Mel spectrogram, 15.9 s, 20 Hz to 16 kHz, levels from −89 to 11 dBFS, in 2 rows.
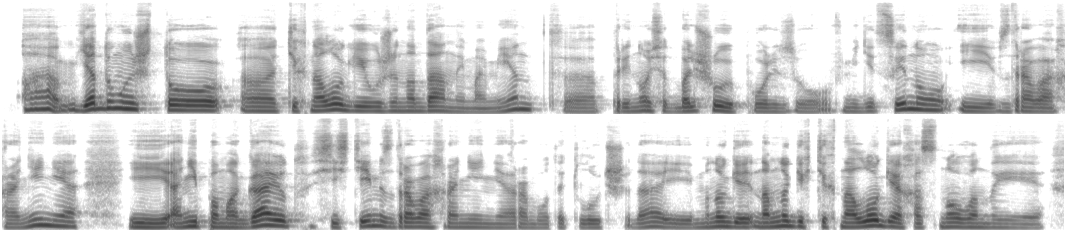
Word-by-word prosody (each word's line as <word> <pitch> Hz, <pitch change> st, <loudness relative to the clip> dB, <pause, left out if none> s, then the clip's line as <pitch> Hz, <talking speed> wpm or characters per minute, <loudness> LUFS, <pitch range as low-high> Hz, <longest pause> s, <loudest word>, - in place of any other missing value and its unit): Ам, 180 Hz, -2 st, 0 dB
я 170 Hz, +4 st, +7 dB
думаю, 210 Hz, -1 st, +4 dB
что, 155 Hz, -5 st, +3 dB
э, 135 Hz, -1 st, -1 dB
технологии, 145 Hz, +2 st, +1 dB
уже, 135 Hz, 0 st, -3 dB
на 135 Hz, 0 st, -4 dB
данный 130 Hz, -3 st, -2 dB
момент, 155 Hz, -, -6 dB
э, 115 Hz, 0 st, -9 dB
приносят 135 Hz, 0 st, -6 dB
большую 130 Hz, +1 st, 0 dB
пользу 115 Hz, -1 st, -10 dB
в -, -, -21 dB
медицину 155 Hz, +8 st, 0 dB
и 125 Hz, -4 st, -6 dB
в 125 Hz, -, -15 dB
здравоохранение. 130 Hz, +7 st, -2 dB, 0.3 s
И 130 Hz, -1 st, +1 dB
они 145 Hz, +5 st, +3 dB
помогают 155 Hz, +6 st, +4 dB
системе 155 Hz, +6 st, -1 dB
здравоохранения 130 Hz, -4 st, -3 dB
работать 115 Hz, 0 st, -11 dB
лучше, 120 Hz, -1 st, -7 dB
да, 140 Hz, +4 st, -3 dB
и 120 Hz, -2 st, -5 dB
многие 135 Hz, +1 st, +1 dB
на 135 Hz, -2 st, +1 dB
многих 155 Hz, 0 st, +1 dB
технологиях 145 Hz, 0 st, +3 dB
основаны 125 Hz, -4 st, -5 dB
135 Hz, 125 wpm, -23 LUFS, 125-155 Hz, 0.3 s, я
